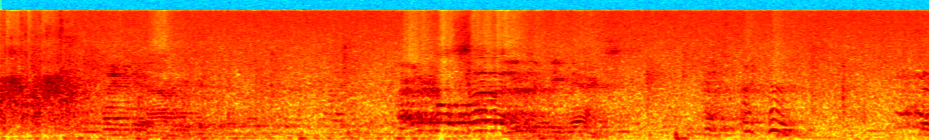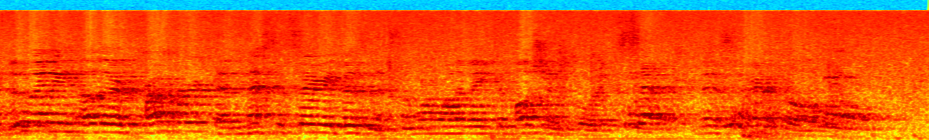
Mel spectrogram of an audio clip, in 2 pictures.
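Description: A man speaks calmly into a microphone in an echoing hall.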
